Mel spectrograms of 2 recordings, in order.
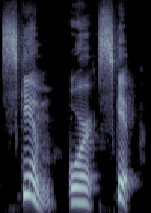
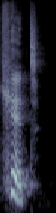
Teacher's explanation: the K in skim doesn't have a burst of air at the end of the sound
